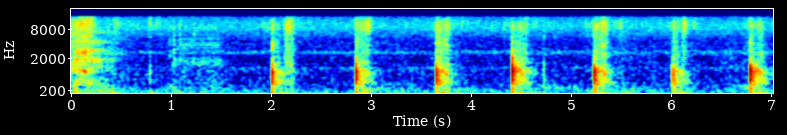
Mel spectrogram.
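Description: A knife chops lengthwise through the second half of a block of tofu against a cutting board, cutting it into small cubes, in seven sharp, evenly spaced knocks, roughly one every three-quarters of a second, with no talking.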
